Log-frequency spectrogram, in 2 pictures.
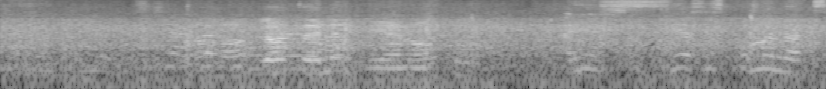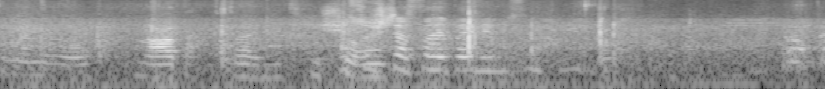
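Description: A woman talks casually nearby.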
